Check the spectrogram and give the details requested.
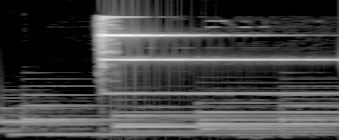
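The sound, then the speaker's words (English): A single sharp strike of a kitchen service bell being slammed gives a bright metallic ding that rings on and slowly fades, heard over a steady low tonal hum in the background. “Lou slammed the bell from the depths of the kitchen”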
